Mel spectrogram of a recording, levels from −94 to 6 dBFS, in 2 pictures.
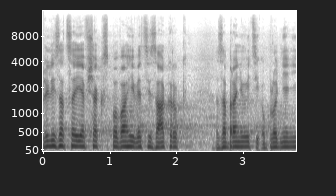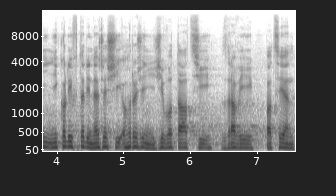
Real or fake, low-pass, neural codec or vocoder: real; 14.4 kHz; none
